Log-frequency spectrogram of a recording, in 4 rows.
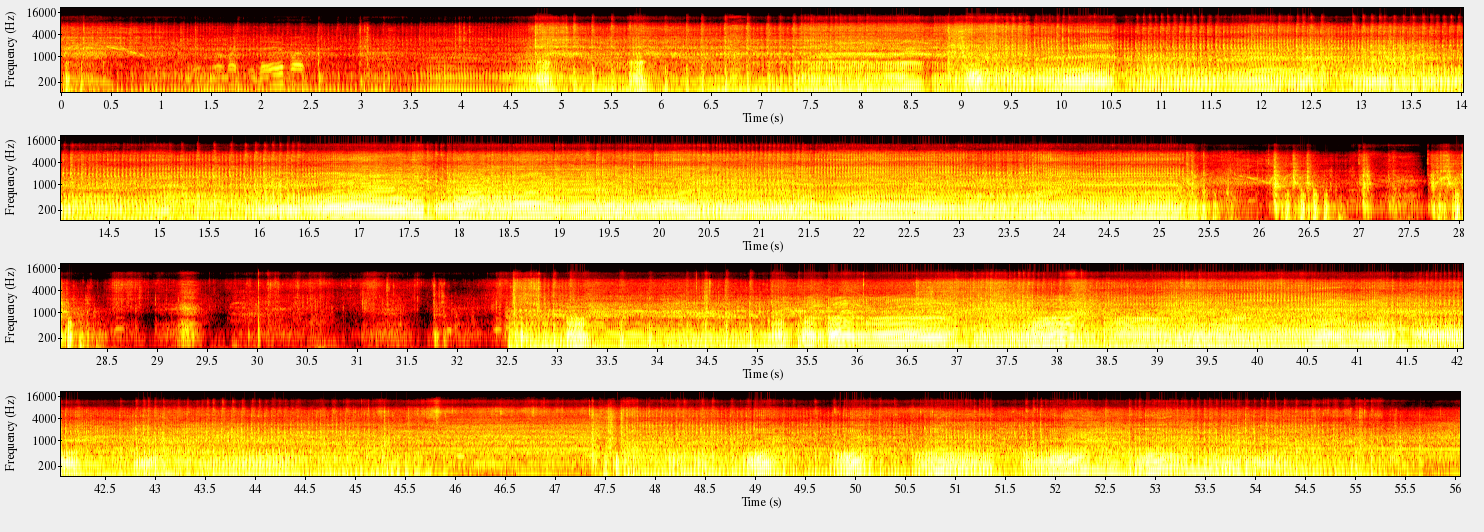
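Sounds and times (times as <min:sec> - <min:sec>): dirt bike engine revving: 0:00.0 - 0:26.8, 0:32.5 - 0:56.0.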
